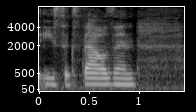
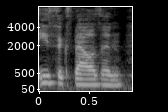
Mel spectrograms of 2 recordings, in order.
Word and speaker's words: E6000: All you need is some really good glue, E6000. I've been saying it wrong the entire video. I always say E600. It's E6000 or B7000.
